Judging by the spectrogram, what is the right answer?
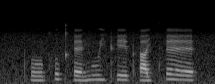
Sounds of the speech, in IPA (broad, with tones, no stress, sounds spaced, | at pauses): pʰ oː˩ kʰ o˥˨ kʰ ɛː˧˩ ŋ uː˧ j pʰ eː˧ pʰ aː˩˧ j t̪ʰ ɛː˥˨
